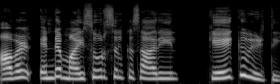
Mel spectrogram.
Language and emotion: Malayalam, angry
